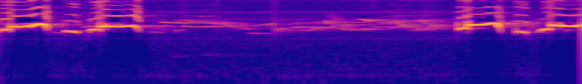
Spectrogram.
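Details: Oriental magpie-robin song played as quick therapy to get stalled or stressed magpie-robins singing: loud, clear whistled notes with sweeping, rising and falling turns open and close the clip around a quieter stretch of softer warbling.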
